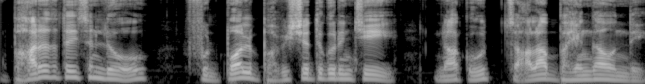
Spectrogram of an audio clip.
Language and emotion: Telugu, fearful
